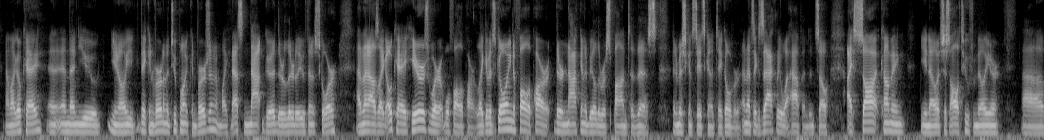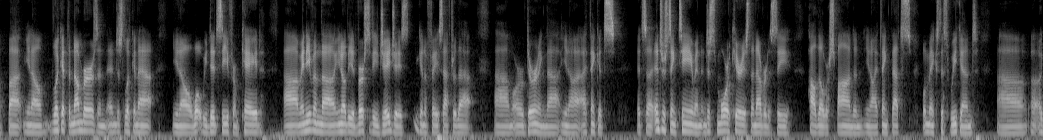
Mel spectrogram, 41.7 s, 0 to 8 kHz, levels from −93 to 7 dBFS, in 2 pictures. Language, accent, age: English, American, 20-39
